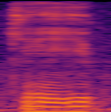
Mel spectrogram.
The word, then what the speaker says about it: gave: gave 자 끝에 v는 강하게 읽지 않고 소리를 죽여 읽습니다.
